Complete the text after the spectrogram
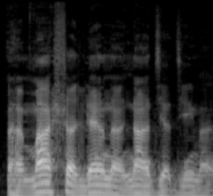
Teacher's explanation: all these nicknames of this type are two syllables the first one is stressed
